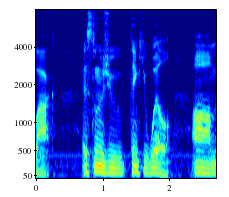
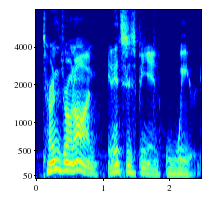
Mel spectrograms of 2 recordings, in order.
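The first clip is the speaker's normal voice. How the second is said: usual speaking voice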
